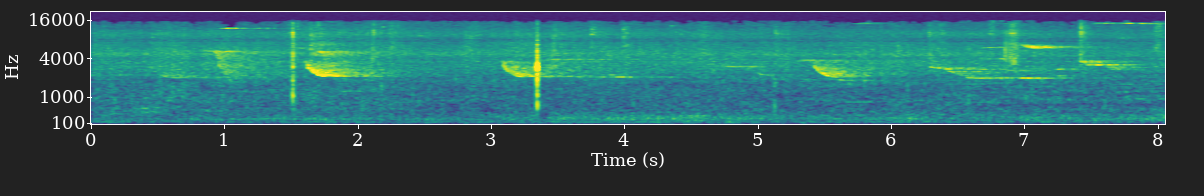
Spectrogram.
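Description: Faint forest ambience with a bird calling: short notes that drop in pitch, repeated about every two seconds. Two sharp clicks, about one and a half and three seconds in, the second the loudest sound.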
